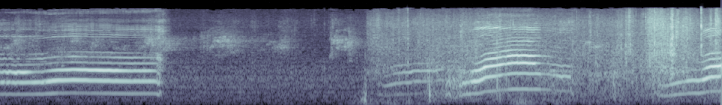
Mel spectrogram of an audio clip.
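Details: Cat stuck up a tree, giving one long level meow, then a quiet pause, then several shorter rising and falling meows over rustling noise.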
